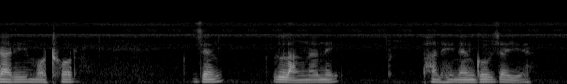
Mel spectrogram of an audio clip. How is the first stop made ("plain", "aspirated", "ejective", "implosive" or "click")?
aspirated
